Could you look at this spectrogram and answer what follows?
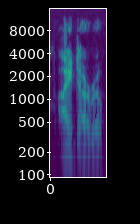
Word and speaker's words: ADIRU: as the air data initial reference unit we pronounce it it's horrible name but I'll keep trying idaru is the standard in modern avionics it's at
